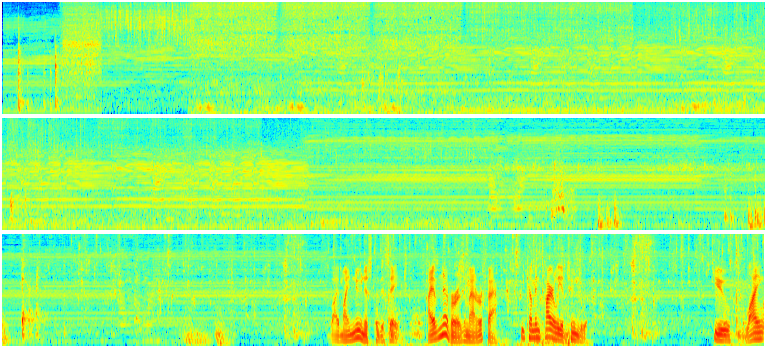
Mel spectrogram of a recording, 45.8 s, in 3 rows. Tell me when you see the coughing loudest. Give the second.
31 s.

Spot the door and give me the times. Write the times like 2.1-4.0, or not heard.
not heard.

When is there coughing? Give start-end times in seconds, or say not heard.
14.2-16.4, 29.6-31.8.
